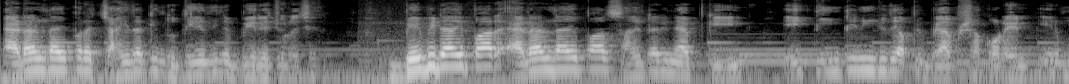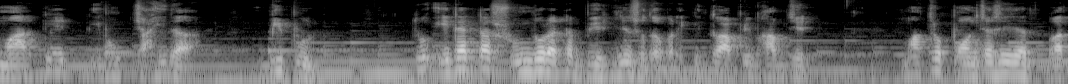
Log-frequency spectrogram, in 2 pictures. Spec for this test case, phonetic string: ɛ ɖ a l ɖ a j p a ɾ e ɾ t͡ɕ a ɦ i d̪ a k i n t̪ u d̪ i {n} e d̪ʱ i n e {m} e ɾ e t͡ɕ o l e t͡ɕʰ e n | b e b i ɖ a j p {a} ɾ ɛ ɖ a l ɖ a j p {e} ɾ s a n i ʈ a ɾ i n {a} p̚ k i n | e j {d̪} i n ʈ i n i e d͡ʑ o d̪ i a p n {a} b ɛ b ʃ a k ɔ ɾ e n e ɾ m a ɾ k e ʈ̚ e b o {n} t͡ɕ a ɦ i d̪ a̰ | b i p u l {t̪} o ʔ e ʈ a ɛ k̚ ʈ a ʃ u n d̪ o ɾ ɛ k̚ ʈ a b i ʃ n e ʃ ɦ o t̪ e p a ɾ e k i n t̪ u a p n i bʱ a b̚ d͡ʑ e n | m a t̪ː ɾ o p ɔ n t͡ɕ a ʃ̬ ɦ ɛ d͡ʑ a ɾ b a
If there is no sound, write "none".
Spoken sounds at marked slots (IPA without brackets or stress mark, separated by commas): n, b, a, a, ɛ, t̪, i, ŋ, t̪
